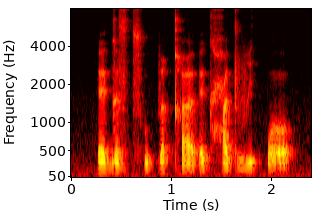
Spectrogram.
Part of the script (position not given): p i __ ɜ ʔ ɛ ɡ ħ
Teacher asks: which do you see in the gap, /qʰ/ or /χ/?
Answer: qʰ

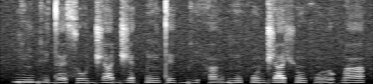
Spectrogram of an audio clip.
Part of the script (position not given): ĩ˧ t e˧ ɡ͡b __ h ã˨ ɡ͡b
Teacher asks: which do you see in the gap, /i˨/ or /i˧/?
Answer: i˨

